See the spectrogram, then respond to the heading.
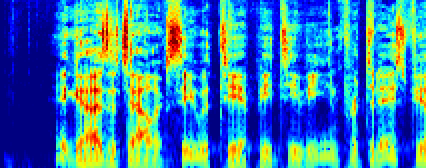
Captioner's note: voiceover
